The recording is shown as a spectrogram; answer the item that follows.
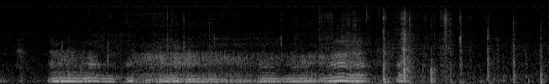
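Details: Female Italian Greyhounds at play together, one giving a continuous low, throaty growl lasting about three seconds that wavers slightly in pitch, followed by scattered clicks and light knocking sounds.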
